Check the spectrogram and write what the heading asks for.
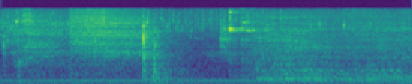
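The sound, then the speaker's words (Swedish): A drink pours steadily into a glass, a continuous splashing gush with a small clink early on and a rising gurgle toward the end, no voices. “Det lät bra när du hällde.”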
